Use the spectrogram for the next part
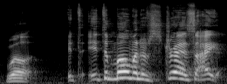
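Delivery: high, loud stammering defence; flustered excuse. Acted. Devin stammering an excuse to Sam. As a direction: babble an excuse, rattled.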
